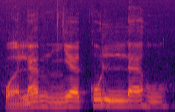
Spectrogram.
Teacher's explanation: dileburkan bunyi nun sukunnya tanpa didengungkan atau ditahan, tanpa ditahan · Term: idgham bila gunnah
